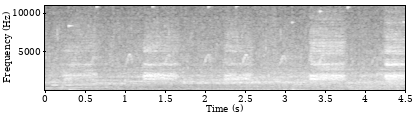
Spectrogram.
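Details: Carrion Crow seen along a riverside walking path, giving four harsh, hoarse caws about one second apart, each short with rough upper overtones, over soft background music and a low steady rumble.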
